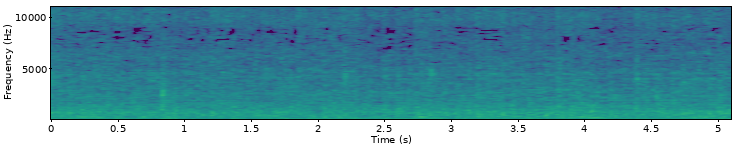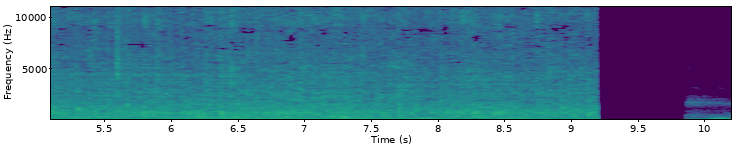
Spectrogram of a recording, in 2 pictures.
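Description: Shallow water laps and trickles gently over stones.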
